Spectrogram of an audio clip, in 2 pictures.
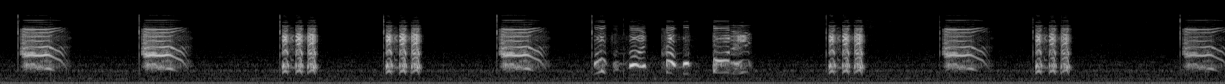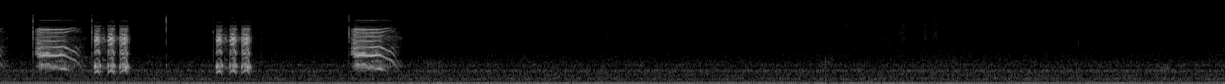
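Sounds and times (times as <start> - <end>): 
Happy Meal toy sound: 0.2 - 0.7, 1.4 - 1.9, 2.8 - 3.2, 3.8 - 4.3, 5.0 - 7.6, 8.2 - 8.7, 9.4 - 10.8, 11.8 - 13.6, 14.4 - 14.9, 15.7 - 16.3.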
